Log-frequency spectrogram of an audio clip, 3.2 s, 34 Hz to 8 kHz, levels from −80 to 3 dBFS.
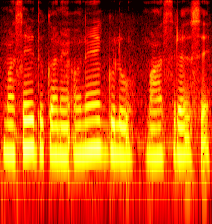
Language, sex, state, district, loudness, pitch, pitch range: Bengali, female, Assam, Hailakandi, -15 LUFS, 190 Hz, 180-200 Hz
